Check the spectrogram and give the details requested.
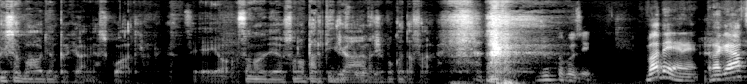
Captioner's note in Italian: risate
